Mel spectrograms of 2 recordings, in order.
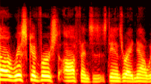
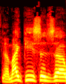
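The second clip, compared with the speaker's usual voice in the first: ordinary delivery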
